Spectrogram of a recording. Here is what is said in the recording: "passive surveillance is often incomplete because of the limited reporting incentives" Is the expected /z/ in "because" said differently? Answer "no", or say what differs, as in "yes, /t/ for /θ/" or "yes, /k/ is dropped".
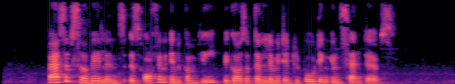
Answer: no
